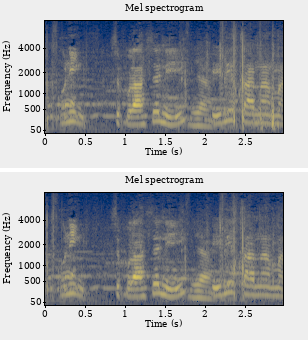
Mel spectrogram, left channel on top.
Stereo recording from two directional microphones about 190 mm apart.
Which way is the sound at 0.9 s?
15° right (ahead or behind).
